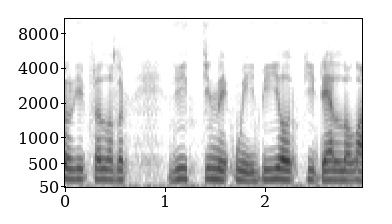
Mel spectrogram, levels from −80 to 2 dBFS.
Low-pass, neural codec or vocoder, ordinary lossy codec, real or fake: none; autoencoder, 22.05 kHz, a latent of 192 numbers a frame, VITS, trained on many speakers; none; fake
